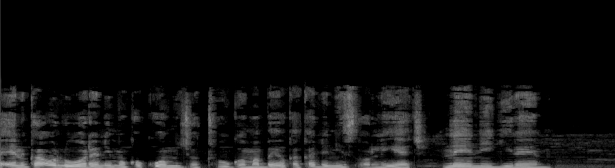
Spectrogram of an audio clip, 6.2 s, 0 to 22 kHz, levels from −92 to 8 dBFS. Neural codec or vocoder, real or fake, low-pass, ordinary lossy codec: none; real; 10.8 kHz; AAC, 32 kbps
